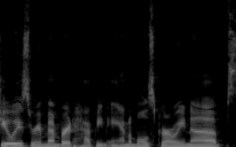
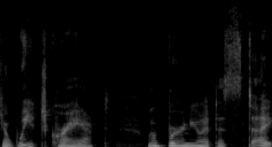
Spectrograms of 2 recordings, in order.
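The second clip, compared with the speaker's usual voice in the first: put-on, pitched-up southern US accent; 5 semitones higher than usual. Imagining townsfolk driving out a witch, in a southern accent. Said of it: "I don't know why I did that in the southern accent".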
